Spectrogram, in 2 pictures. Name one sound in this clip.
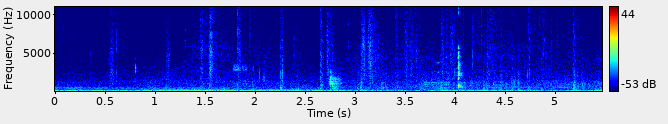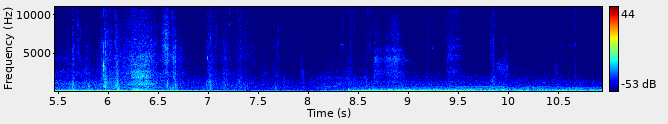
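Footsteps shuffle softly over a gritty floor.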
